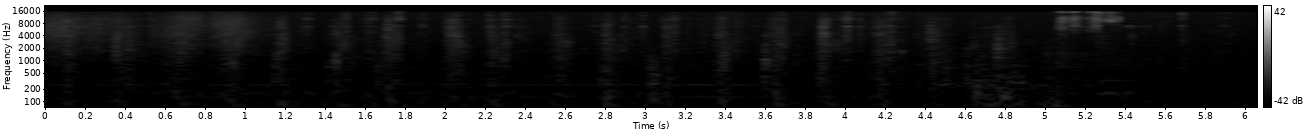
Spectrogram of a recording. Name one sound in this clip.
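Footsteps crunch quickly on dry ground.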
